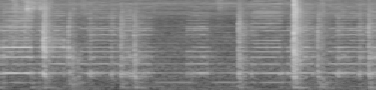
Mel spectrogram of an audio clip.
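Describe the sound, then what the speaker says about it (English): A thermal label printer runs off shipping labels, giving repeated short mechanical whirring bursts with clicks in an uneven rhythm, close by with no talking. "I think this is like a thermal printer or something like that"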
